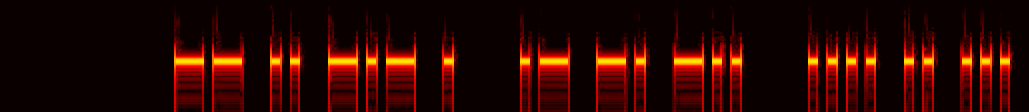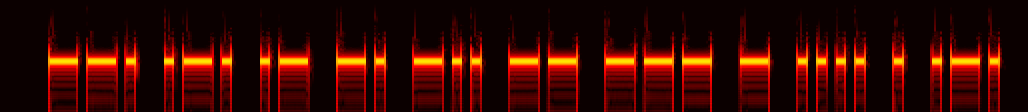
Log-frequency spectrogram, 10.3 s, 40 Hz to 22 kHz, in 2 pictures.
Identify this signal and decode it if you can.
Morse code, heard as a keyed tone, about 25 wpm, 700 Hz. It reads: MIKE AND HIS GRANDMOTHER
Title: Additional Easy Phrases 25wpm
